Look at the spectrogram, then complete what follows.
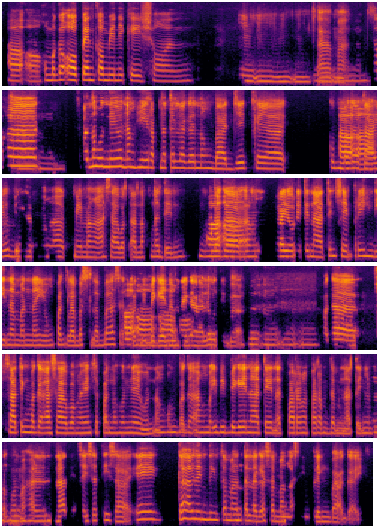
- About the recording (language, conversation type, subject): Filipino, unstructured, Anu-ano ang mga simpleng bagay na nagpapasaya sa iyo sa pag-ibig?
- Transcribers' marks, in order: distorted speech; other background noise; static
